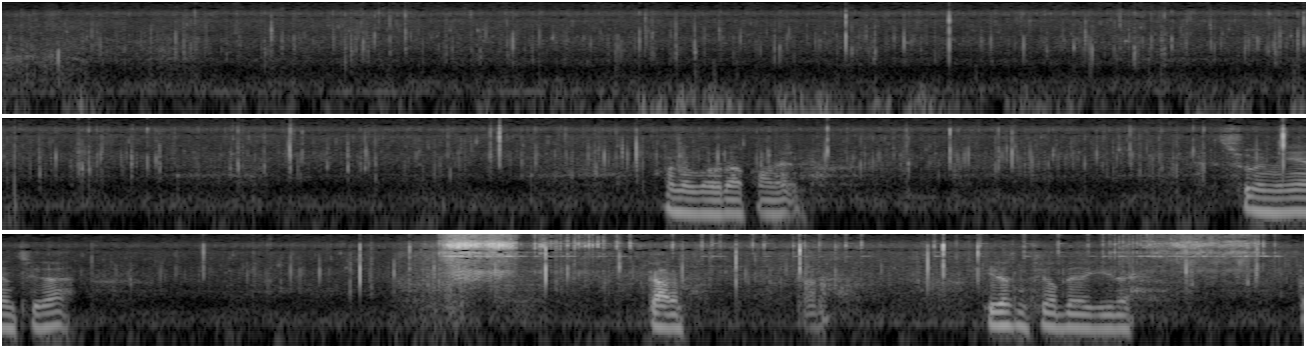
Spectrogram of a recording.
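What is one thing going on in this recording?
Rain patters lightly on water outdoors.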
